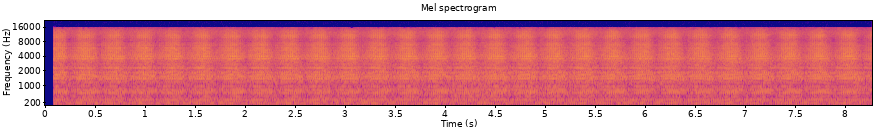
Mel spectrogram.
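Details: Panasonic CU air conditioner outdoor unit: steady loud whirring hum with fast uneven pulsing about three per second; abnormal noise that occurred twice in November 2010, stopping only after about 10–15 minutes, cause unclear.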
